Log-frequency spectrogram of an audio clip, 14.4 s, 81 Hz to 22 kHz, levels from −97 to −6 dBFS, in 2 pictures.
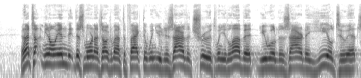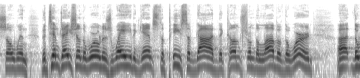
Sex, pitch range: male, 165-200 Hz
